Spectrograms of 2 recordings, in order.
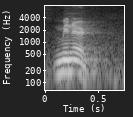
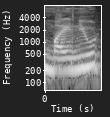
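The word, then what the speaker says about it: minute: क्या बोलते हो बेटा, मिनट। इसको बेटा सेम स्पेलिंग है ना, इसको माइन्यूट भी बोलते हैं, इसको मिनट भी बोलते हैं बेटा, और इसको क्या बोलते हैं, माइन्यूट भी बोलते हैं।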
